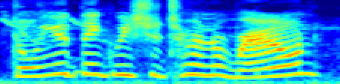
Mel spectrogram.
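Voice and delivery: shouting. Acted. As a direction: shout the question into the rain. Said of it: "I shouted".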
